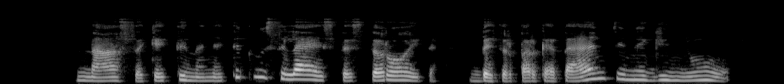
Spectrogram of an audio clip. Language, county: Lithuanian, Vilnius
